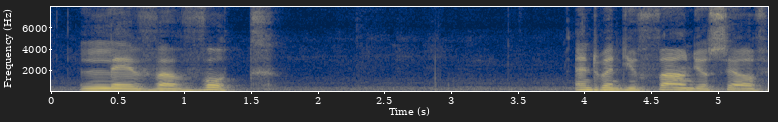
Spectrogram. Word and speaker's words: לבבות: And plural, though it is vav and taf here, it is masculine, plural, levavot, levavot, levavot, lev, levavot.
